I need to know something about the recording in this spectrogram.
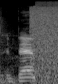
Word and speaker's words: Benoit: People have been, there have been some people who have been very frustrated that I haven't been pronouncing his name right. Yes, Chris Benoit.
